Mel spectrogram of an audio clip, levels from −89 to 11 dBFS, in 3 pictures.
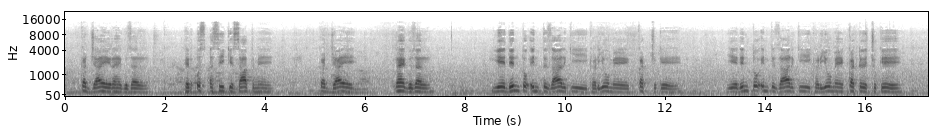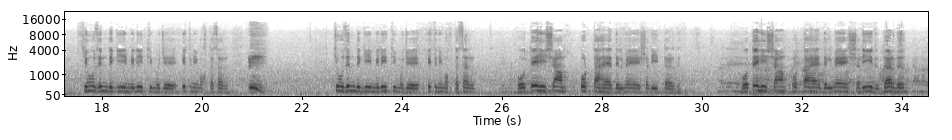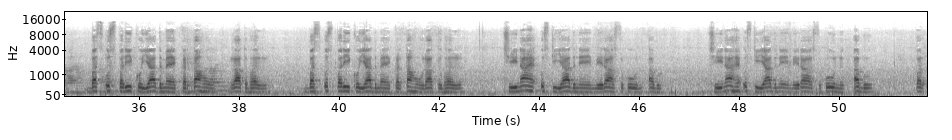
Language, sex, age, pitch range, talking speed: Hindi, male, 50-69, 135-165 Hz, 115 wpm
